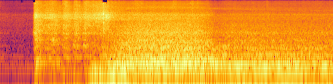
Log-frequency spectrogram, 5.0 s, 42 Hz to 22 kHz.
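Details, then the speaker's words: Toyota Innova after an oil change: on a start the engine jumps to a raised idle near 2,000 RPM, then slowly drops and steadies around 1,400 RPM, holding it for about five minutes; slow-settling high idle, cause not yet confirmed. "Pag start ko biglang taas yung menor. Umabot siya ng kulang-kulang 2,000 RPM tapos bumaba siya dahan-dahan hanggang 14."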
